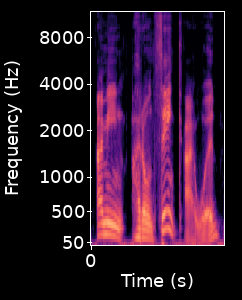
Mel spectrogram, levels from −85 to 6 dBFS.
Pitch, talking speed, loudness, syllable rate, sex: 135 Hz, 210 wpm, -17 LUFS, 4.3 syllables/s, male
